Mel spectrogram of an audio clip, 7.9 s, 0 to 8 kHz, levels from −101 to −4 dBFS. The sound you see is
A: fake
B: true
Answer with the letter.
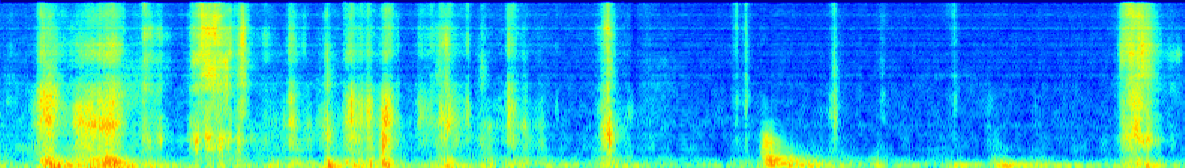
A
